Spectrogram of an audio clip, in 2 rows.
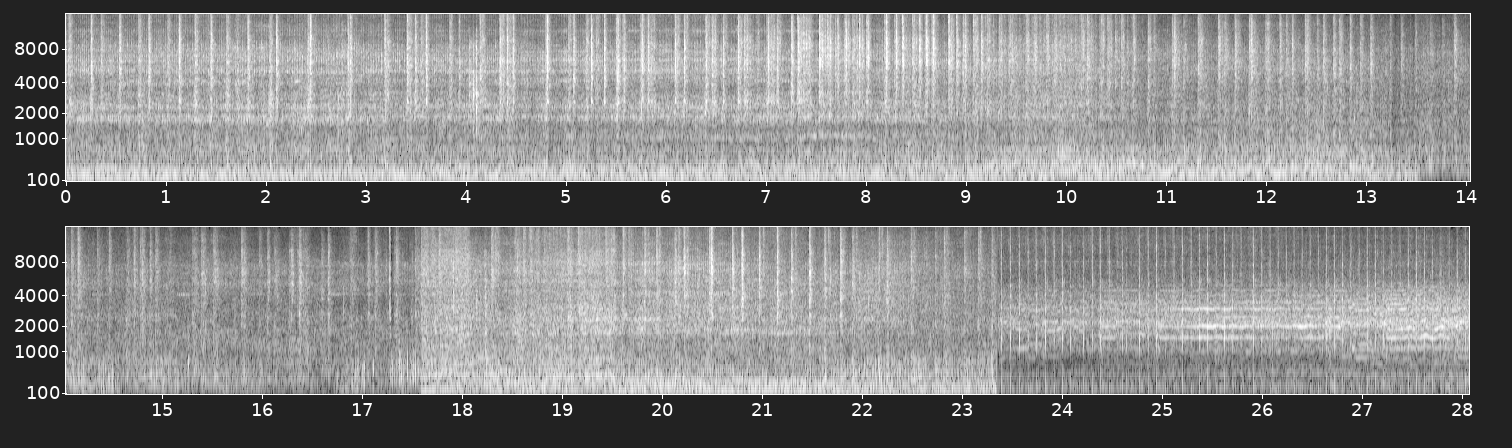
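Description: CZ 472.6 motorcycle's 350 cc two-stroke twin engine running, dropping in level for a few seconds about halfway and coming back. Near the end it cuts off suddenly and music with electric guitar takes over.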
